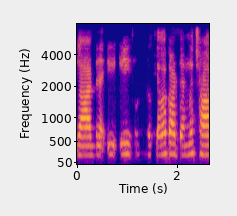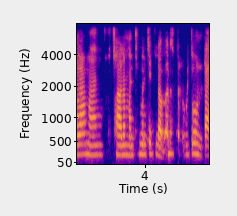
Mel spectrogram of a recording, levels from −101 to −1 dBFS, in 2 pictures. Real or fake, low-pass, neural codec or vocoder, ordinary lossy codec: fake; 7.2 kHz; codec, 44.1 kHz, 2.6 kbps, SNAC; none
